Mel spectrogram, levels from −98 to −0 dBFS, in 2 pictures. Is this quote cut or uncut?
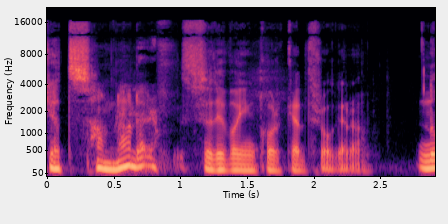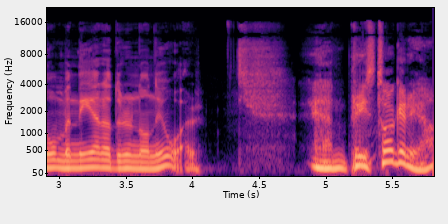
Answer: uncut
